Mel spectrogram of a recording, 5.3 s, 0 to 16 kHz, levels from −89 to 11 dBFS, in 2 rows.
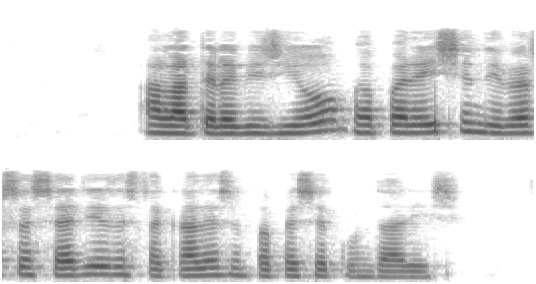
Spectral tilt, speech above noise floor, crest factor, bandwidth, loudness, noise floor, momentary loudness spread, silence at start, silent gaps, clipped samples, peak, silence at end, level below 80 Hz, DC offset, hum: -5 dB/octave; 53 dB; 22 dB; 7.8 kHz; -28 LUFS; -81 dBFS; 11 LU; 0.7 s; none; under 0.1%; -6 dBFS; 0.4 s; -72 dBFS; under 0.1%; none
